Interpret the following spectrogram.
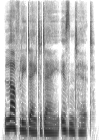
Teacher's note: Notice how my voice goes up at the end. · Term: question tags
